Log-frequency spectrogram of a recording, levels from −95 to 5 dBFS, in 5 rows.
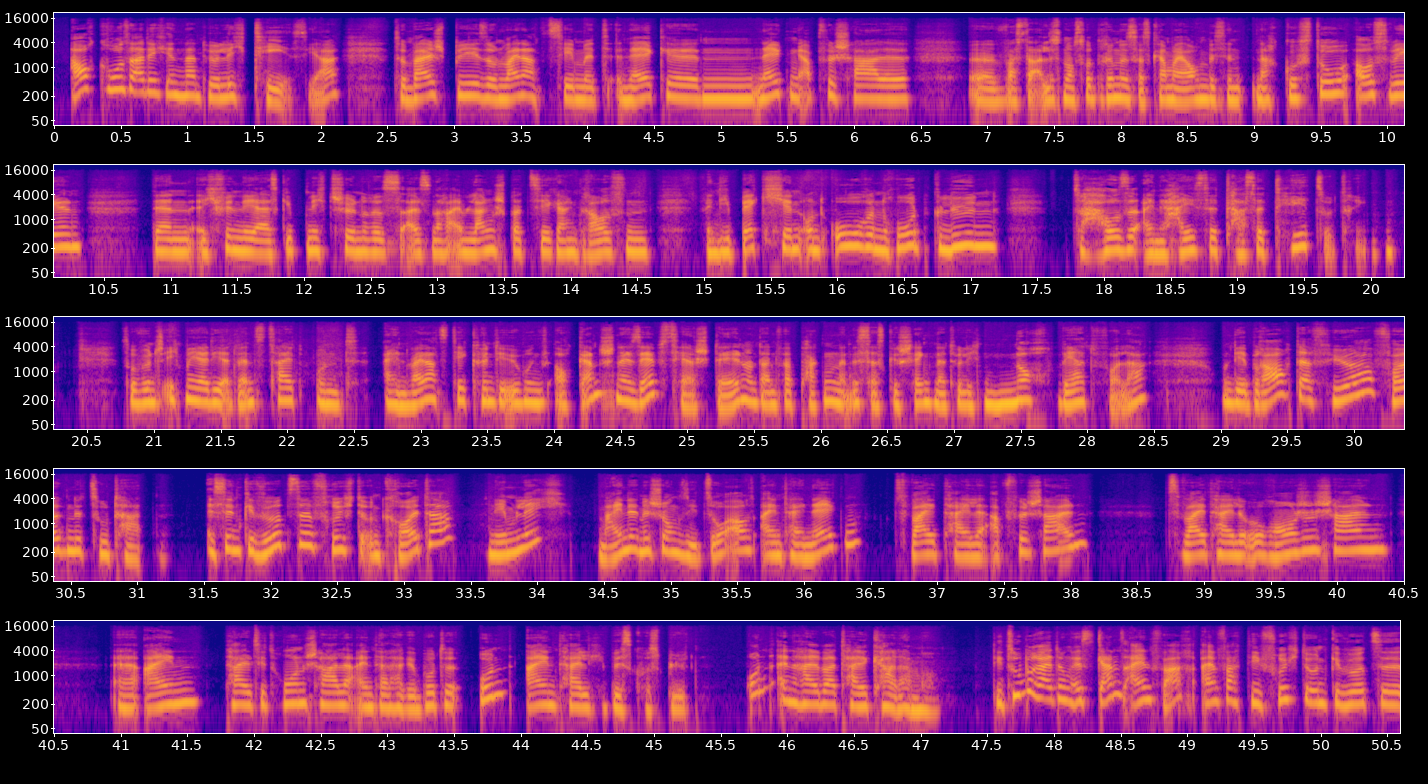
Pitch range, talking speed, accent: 165-220 Hz, 165 wpm, German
